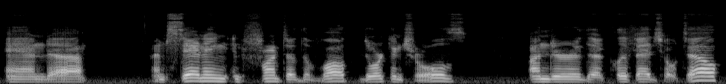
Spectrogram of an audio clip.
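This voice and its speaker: A man hosting a casual live game stream, talking in a loose, rambling, drunk manner with a gravelly voice. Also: medium pitch, slow pace, no echo. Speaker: livestream gamer host.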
